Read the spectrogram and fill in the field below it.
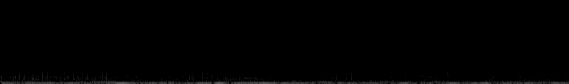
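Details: Sleeping female Minuet kitten, born November 2020, curled up with its face hidden indoors; soft, low rumbling snore-like breathing that keeps up steadily with gentle swells, very quiet, no other clear sounds.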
